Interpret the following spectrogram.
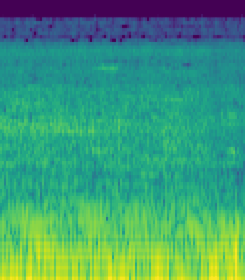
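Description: Steady low rumble with an even hiss, with no distinct events.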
